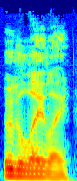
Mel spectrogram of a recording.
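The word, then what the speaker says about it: Uiagalelei: Ugalele. I've heard a couple of guys throw like, it was like seven syllables. I was like, that is not right.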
